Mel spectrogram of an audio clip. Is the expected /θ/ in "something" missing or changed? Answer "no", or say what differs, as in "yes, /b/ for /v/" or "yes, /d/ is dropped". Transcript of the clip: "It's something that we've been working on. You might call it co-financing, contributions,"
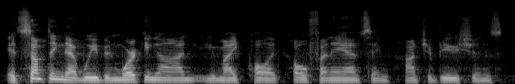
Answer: no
